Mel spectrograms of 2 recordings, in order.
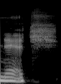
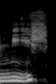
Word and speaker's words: niche: Like it's not just one niche or niche, however you want to pronounce it, because they actually have a lot of different preferences and behaviors.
